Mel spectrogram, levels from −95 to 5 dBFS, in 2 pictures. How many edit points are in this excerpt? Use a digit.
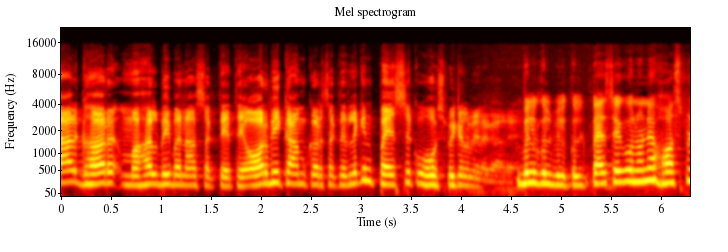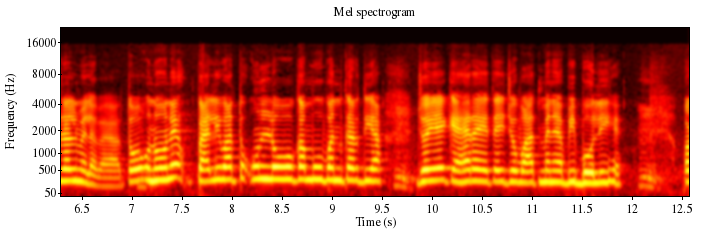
0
